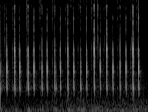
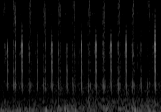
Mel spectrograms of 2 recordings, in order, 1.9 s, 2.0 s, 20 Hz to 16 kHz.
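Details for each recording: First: Glorious Lynx linear mechanical switches with keycaps, lubed with Krytox 205g0 from unlubed to extremely over-lubed: quick steady keystrokes with soft, rounded clacks, over-lubed ones losing responsiveness. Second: Glorious Lynx linear switch lightly lubed with Krytox 205g0, tested without keycaps: quick crisp clacks, about six a second, with no scratch; smoother than the dry switch, normal action.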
